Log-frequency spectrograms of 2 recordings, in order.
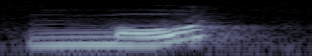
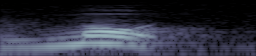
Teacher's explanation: Originally, it's 못, which is unaspirated, just a closing D sound, 못, right? But then when it comes up against an H, it becomes aspirated.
